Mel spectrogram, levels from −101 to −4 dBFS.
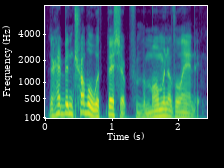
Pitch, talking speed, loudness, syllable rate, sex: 110 Hz, 270 wpm, -18 LUFS, 7.2 syllables/s, male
